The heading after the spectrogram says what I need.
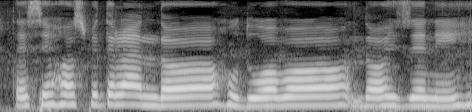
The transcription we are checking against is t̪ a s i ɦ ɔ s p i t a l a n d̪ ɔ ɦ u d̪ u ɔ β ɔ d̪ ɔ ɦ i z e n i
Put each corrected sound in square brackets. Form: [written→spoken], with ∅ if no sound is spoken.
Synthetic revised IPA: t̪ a s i ɦ ɔ s p i t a l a n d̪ ɔ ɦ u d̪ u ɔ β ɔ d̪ ɔ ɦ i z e n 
